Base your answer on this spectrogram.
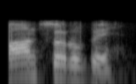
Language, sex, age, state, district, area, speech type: Urdu, male, 18-30, Uttar Pradesh, Saharanpur, urban, conversation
